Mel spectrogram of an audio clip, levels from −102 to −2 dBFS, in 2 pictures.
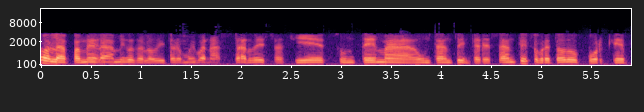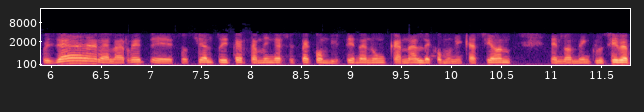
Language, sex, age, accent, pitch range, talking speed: Spanish, male, 50-69, Mexican, 110-130 Hz, 200 wpm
